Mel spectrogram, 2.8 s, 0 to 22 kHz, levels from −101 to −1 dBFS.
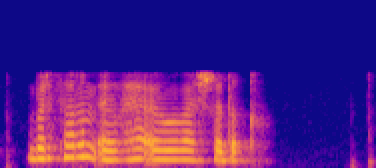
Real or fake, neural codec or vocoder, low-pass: real; none; 3.6 kHz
